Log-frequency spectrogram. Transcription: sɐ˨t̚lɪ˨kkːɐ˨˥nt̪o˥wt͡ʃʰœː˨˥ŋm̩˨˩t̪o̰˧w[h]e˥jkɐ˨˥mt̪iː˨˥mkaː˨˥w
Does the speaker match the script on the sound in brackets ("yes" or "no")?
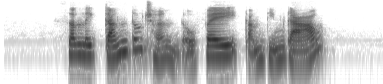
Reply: no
